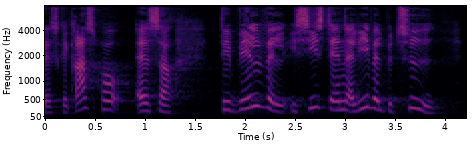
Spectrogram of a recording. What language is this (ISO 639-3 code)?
dan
